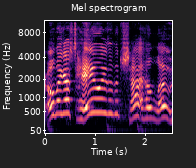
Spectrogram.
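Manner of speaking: excited greeting. Real, not acted. Streamer spots a friend in the chat, excited. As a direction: squeal a happy hello at a surprise arrival.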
